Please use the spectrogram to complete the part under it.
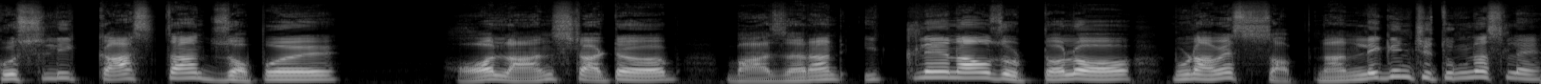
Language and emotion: Goan Konkani, surprised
